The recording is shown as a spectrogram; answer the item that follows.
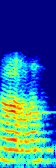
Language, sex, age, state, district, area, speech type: Malayalam, female, 30-45, Kerala, Kannur, urban, conversation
